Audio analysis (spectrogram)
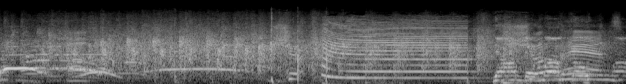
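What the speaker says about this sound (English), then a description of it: "round of applause for yourself real quick" Studio audience at a live podcast gives a round of applause, steady clapping mixed with a buzzer-like electronic tone and some voices over it, fairly loud throughout.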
